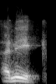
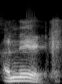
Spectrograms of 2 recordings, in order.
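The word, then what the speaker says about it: Anek: interview okay so firstly um the film is pronounced anik right yes okay good because i was having this big my mom was like i'm sure it's a nick and i was so we were having this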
